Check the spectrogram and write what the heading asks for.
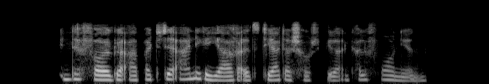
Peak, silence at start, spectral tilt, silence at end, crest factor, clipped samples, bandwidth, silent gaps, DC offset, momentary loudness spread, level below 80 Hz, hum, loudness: -6 dBFS; 0.6 s; -3 dB/octave; 0.65 s; 20 dB; under 0.1%; 7.8 kHz; 3.21-3.25 s; under 0.1%; 15 LU; -70 dBFS; none; -25 LUFS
